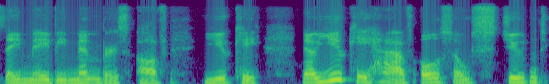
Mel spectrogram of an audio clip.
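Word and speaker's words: Ukie: in the uk they you could pronounce it as yuki so it stands it's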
